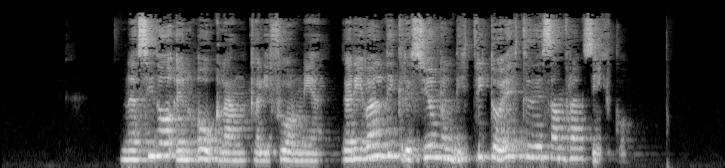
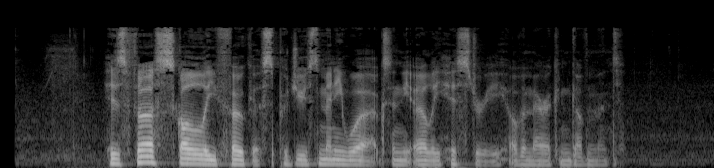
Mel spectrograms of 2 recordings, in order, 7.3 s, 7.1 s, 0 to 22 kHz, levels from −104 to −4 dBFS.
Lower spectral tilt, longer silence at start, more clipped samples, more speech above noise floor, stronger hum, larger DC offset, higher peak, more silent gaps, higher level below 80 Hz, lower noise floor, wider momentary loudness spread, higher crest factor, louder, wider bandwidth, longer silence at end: second, -3.5 dB/octave vs -5 dB/octave; first, 1.2 s vs 1.05 s; neither; first, 63 dB vs 35 dB; neither; neither; first, -2 dBFS vs -20 dBFS; neither; first, -58 dBFS vs -64 dBFS; first, -83 dBFS vs -74 dBFS; second, 9 LU vs 17 LU; about the same, 20 dB vs 20 dB; first, -20 LUFS vs -39 LUFS; first, 16 kHz vs 11.5 kHz; about the same, 1 s vs 0.95 s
